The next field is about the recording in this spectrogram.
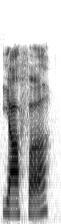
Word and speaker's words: Yaffa: On Facebook, I am Yaffa Bacha da Costa, just like you have on your show, mm-hmm. – you know, my name. There's no H at the end of Yaffa, so mm-hmm.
